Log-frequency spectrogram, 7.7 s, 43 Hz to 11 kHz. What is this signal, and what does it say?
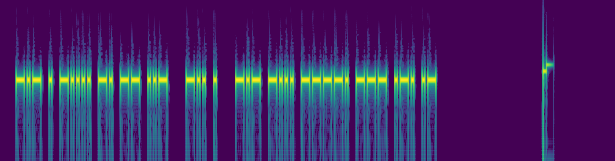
Morse code, heard as a keyed tone, about 36 wpm, 700 Hz. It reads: KE6NMU DE KB9ORA
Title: USA Callsign DE Callsign 35wpm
